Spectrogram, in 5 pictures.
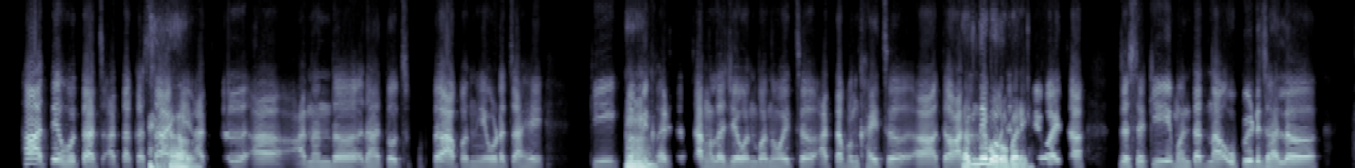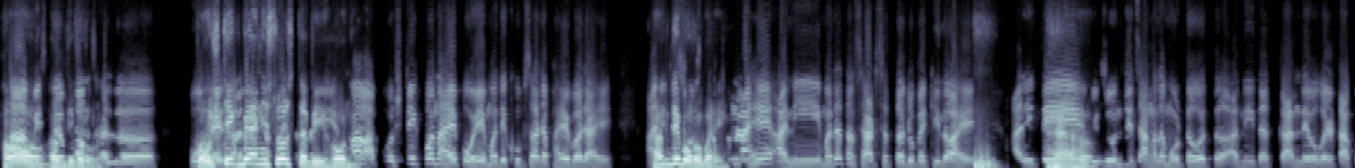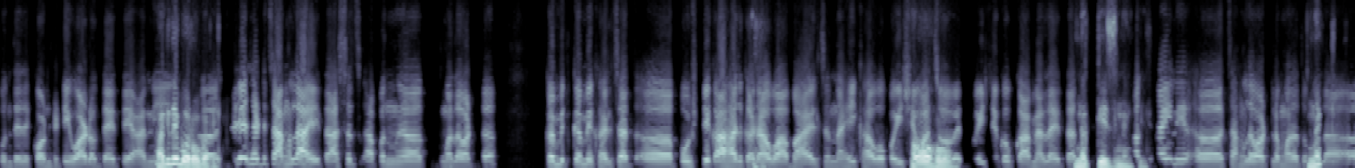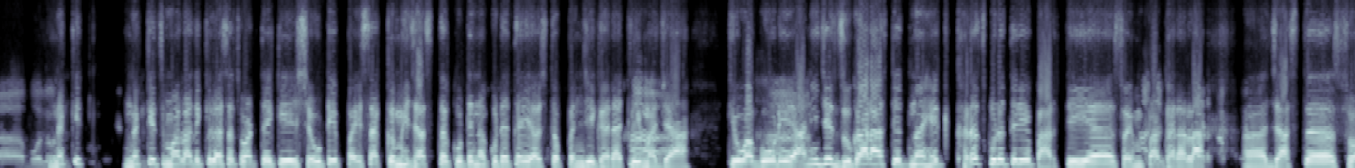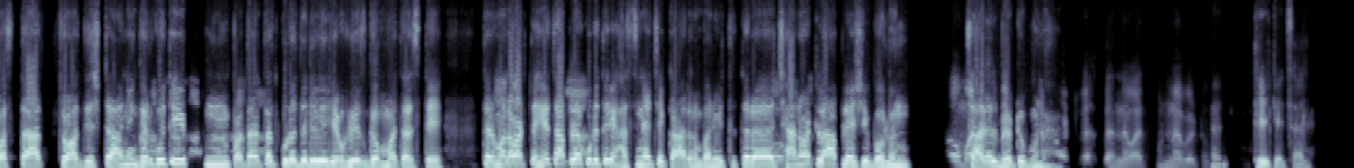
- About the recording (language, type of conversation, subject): Marathi, podcast, खर्च कमी ठेवून पौष्टिक आणि चविष्ट जेवण कसे बनवायचे?
- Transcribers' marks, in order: chuckle; tapping; distorted speech; in English: "फायबर"; other background noise; chuckle; chuckle; "वेगळीच" said as "येवरीच"; "बनतात" said as "बनवीत"; laughing while speaking: "पुन्हा"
